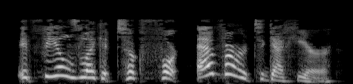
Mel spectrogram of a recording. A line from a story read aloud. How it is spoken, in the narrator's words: Kat said in a chipper tone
